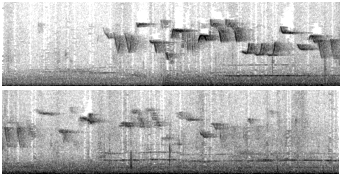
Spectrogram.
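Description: Faint songbird singing from the trees: quick, high chirping phrases in the first half, with a few thin whistled notes later. Under it runs a steady low rumble of outdoor background noise.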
